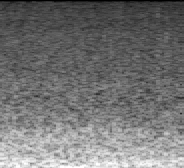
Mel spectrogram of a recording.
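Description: A rainstorm rages in No Man's Sky amid caustic winds, a steady dense wash of rain and low rumbling thunder that stays even and unbroken throughout, with no voices.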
